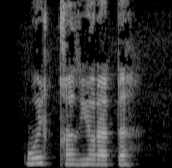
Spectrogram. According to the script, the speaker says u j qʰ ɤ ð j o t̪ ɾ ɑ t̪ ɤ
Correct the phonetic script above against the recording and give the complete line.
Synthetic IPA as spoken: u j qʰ ɤ ð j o ɾ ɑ t̪ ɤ

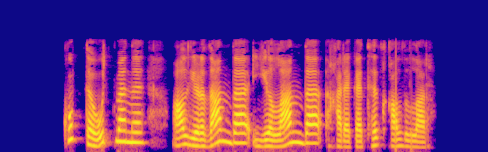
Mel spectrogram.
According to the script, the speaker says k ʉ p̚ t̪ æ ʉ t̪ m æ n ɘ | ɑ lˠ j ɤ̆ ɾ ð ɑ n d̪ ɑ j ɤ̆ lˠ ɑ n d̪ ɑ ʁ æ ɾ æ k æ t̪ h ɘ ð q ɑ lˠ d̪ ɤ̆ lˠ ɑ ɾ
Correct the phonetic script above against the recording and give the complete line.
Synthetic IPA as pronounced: k ʉ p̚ t̪ æ ʉ t̪ m æ n ɘ | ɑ lˠ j ɤ̆ ɾ ð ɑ n d̪ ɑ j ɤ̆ lˠ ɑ n d̪ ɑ χ æ ɾ æ k æ t̪ h ɘ ð q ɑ lˠ d̪ ɤ̆ lˠ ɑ ɾ

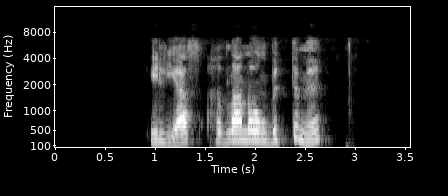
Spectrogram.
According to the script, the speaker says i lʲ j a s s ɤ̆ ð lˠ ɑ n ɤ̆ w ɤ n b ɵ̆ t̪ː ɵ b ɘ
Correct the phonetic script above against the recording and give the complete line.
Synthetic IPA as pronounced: i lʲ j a s h ɤ̆ ð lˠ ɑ n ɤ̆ w ɤ ɴ b ɵ̆ t̪ː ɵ m ɘ

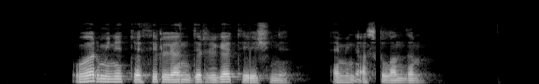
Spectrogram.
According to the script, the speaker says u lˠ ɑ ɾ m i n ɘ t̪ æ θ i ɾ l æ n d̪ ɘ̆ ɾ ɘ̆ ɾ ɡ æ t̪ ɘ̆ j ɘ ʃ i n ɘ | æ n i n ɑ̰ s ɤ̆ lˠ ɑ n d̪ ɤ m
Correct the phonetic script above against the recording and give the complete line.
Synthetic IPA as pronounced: u lˠ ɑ ɾ m i n ɘ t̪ æ θ i ɾ l æ n d̪ ɘ̆ ɾ ɘ̆ ɾ ɡ æ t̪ ɘ̆ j ɘ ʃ i n ɘ | æ m i n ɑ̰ s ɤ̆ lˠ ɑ n d̪ ɤ m

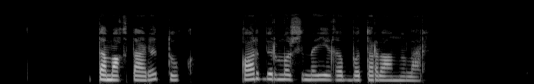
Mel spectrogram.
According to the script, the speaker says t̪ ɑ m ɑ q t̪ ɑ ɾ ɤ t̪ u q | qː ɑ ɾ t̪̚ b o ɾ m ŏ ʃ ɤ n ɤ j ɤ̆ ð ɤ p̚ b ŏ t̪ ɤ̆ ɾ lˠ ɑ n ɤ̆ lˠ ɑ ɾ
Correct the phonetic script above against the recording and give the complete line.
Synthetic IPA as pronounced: t̪ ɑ m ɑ q t̪ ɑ ɾ ɤ t̪ u q | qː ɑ ɾ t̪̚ b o ɾ m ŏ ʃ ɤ n ɤ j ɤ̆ ʁ ɤ p̚ b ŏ t̪ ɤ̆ ɾ lˠ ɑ n ɤ̆ lˠ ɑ ɾ

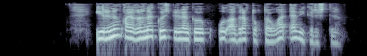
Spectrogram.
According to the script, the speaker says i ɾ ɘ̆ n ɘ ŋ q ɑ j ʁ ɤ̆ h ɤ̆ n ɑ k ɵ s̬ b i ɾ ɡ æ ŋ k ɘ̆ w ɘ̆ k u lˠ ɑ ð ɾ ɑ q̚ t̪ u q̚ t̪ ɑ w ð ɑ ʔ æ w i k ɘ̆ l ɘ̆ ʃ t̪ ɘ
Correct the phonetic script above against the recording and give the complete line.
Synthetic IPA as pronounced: i ɾ ɘ̆ n ɘ ŋ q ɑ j ʁ ɤ̆ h ɤ̆ n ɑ k ɵ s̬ b i ɾ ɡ æ ŋ k ɘ̆ w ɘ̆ k u lˠ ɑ ð ɾ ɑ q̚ t̪ u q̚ t̪ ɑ w ʁ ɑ ʔ æ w i k ɘ̆ ɾ ɘ̆ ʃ t̪ ɘ

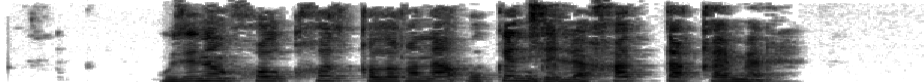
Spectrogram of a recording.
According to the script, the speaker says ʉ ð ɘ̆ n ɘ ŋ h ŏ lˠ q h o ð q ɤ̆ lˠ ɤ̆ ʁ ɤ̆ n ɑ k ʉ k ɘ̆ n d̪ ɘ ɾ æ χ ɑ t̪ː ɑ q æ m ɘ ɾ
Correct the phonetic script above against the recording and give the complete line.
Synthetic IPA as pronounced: ʉ ð ɘ̆ n ɘ ŋ χ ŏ lˠ q h o ð q ɤ̆ lˠ ɤ̆ ʁ ɤ̆ n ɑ ʔ ʉ k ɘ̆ n d̪ ɘ l æ χ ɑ t̪ː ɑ q æ m ɘ ɾ

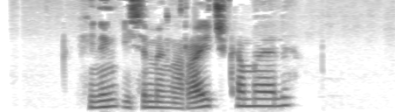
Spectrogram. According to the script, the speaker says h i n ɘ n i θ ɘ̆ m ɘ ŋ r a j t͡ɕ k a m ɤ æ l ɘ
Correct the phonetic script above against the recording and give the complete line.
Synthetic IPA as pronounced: h i n ɘ ŋ i s ɘ̆ m ɘ ŋ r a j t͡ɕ k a m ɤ æ l ɘ

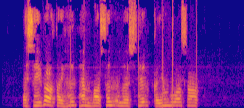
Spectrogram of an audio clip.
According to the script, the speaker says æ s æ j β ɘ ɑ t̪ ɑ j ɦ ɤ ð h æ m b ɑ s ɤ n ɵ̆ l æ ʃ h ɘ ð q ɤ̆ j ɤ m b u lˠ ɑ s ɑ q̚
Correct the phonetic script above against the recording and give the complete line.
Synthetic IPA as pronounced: æ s æ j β ɘ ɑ t̪ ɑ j ɦ ɤ ð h æ m b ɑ s ɤ n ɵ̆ l æ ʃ h ɘ ð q ɤ̆ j ɤ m b u lˠ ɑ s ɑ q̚

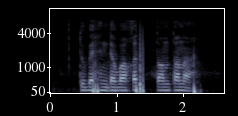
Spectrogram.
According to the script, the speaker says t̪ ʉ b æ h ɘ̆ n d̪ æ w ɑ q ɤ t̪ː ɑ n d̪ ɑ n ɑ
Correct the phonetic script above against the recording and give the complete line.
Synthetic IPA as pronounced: t̪ ʉ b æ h ɘ̆ n d̪ æ w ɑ q ɤ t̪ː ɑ n t̪ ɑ n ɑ

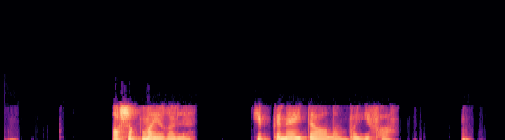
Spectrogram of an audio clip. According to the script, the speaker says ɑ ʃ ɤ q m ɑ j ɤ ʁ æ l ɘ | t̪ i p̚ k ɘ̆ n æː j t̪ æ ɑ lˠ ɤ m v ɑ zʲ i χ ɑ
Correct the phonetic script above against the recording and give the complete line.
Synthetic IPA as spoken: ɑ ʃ ɤ q m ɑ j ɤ ʁ æ l ɘ | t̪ i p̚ k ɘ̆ n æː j t̪ æ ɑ lˠ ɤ m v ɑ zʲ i f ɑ

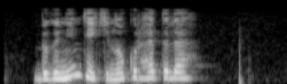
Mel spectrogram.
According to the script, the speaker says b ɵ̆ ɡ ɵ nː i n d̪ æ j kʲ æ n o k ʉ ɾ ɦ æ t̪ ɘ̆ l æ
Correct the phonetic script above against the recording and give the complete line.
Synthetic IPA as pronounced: b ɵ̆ ɡ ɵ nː i n d̪ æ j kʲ i n o k ʉ ɾ ɦ æ t̪ ɘ̆ l æ

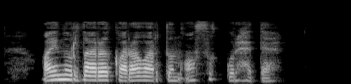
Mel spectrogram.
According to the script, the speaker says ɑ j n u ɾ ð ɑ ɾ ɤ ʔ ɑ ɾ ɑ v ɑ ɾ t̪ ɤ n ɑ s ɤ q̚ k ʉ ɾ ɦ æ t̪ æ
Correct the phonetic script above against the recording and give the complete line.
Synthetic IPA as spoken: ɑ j n u ɾ ð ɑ ɾ ɤ q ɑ ɾ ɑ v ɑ ɾ t̪ ɤ n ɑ s ɤ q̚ k ʉ ɾ ɦ æ t̪ æ

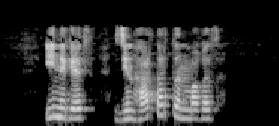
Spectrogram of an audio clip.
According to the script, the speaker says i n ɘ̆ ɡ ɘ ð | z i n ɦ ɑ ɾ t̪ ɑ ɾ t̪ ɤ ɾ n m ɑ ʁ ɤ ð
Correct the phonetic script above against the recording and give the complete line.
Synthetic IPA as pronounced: i n ɘ̆ ɡ ɘ ð | z i n ɦ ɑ ɾ t̪ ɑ ɾ t̪ ɤ n m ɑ ʁ ɤ ð

